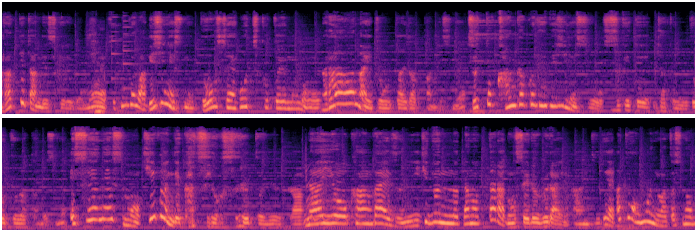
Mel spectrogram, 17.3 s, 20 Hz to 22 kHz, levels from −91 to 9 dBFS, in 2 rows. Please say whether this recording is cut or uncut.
uncut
